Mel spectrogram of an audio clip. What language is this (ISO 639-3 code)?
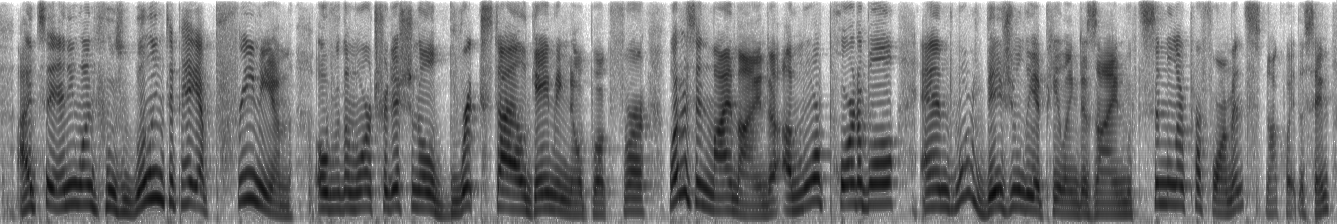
eng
